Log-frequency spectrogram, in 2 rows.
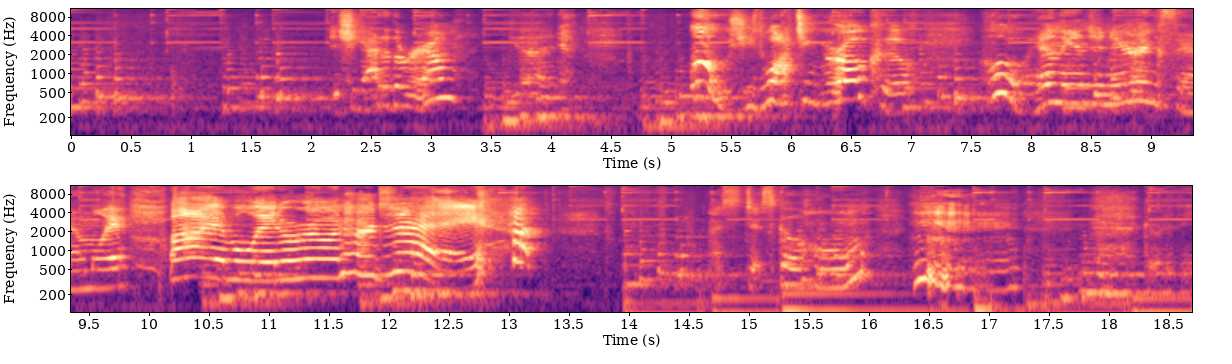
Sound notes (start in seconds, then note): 0.2 sneaky music; 12.7 laughs; 16.4 laughs evilly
